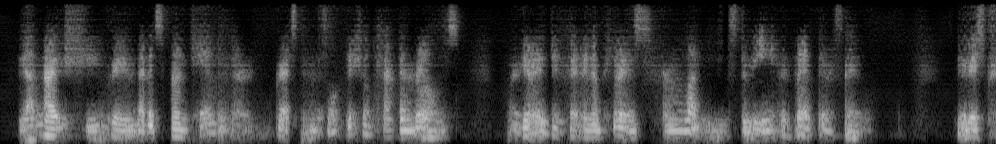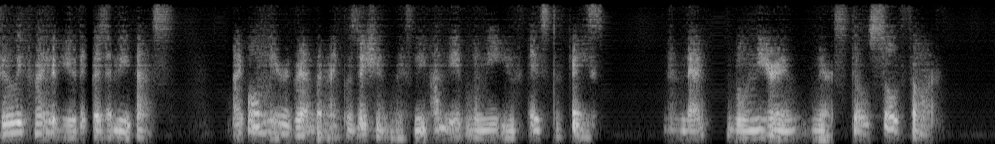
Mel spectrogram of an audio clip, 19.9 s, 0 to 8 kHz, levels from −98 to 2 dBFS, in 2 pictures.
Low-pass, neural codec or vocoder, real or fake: 7.2 kHz; codec, 44.1 kHz, 0.9 kbps, DAC; fake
